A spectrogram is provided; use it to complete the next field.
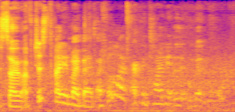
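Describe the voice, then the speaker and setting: The pace is fairly quick. A woman is talking with a British accent. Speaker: vlogger and property entrepreneur. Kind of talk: vlog. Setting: outdoors at beach club.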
